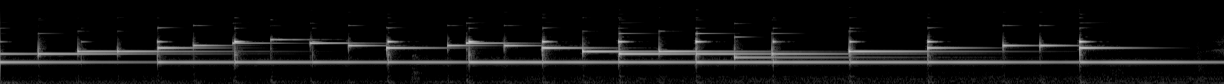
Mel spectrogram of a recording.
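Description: Metal-bar glockenspiel struck with mallets, playing a simple tune of single notes at about two a second. Each bright note rings on after it is struck, and the last one is left ringing near the end.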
